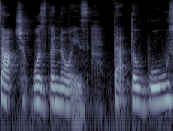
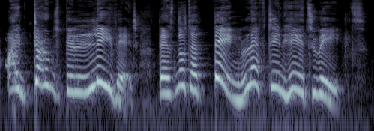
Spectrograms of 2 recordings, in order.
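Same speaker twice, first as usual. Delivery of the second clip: higher, louder outraged father; furious; 7 semitones higher, 5 dB louder than usual. Acted. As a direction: rant at the empty fridge. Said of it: "Father was furious".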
